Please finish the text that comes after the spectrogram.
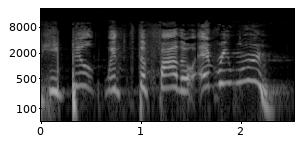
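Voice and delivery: high, soaring preacher's cry; impassioned climax. Real, not acted. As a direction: lift the voice high to land the point.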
